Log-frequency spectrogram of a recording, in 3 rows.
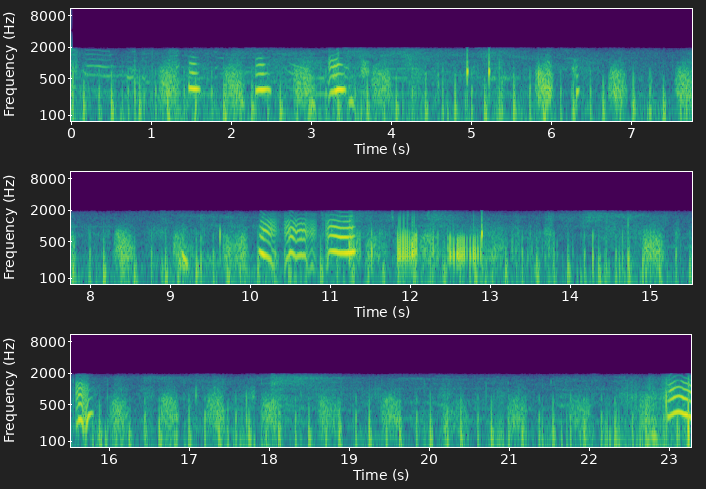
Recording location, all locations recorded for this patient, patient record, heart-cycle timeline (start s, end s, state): mitral valve (MV)
aortic valve (AV)+mitral valve (MV)
#Age: Infant
#Sex: Male
#Height: 62.0 cm
#Weight: 7.6 kg
#Pregnancy status: False
#Murmur: Unknown
#Murmur locations: nan
#Most audible location: nan
#Systolic murmur timing: nan
#Systolic murmur shape: nan
#Systolic murmur grading: nan
#Systolic murmur pitch: nan
#Systolic murmur quality: nan
#Diastolic murmur timing: nan
#Diastolic murmur shape: nan
#Diastolic murmur grading: nan
#Diastolic murmur pitch: nan
#Diastolic murmur quality: nan
#Outcome: Abnormal
#Campaign: 2015 screening campaign
0.00	16.59	unannotated
16.59	16.66	S1
16.66	16.81	systole
16.81	16.87	S2
16.87	16.98	diastole
16.98	17.03	S1
17.03	17.17	systole
17.17	17.23	S2
17.23	17.35	diastole
17.35	17.39	S1
17.39	17.56	systole
17.56	17.61	S2
17.61	17.72	diastole
17.72	17.78	S1
17.78	17.93	systole
17.93	17.99	S2
17.99	18.10	diastole
18.10	18.17	S1
18.17	18.30	systole
18.30	18.36	S2
18.36	18.47	diastole
18.47	18.53	S1
18.53	18.68	systole
18.68	18.74	S2
18.74	18.85	diastole
18.85	18.91	S1
18.91	19.06	systole
19.06	19.10	S2
19.10	19.21	diastole
19.21	19.29	S1
19.29	19.44	systole
19.44	19.48	S2
19.48	19.61	diastole
19.61	19.68	S1
19.68	19.82	systole
19.82	19.87	S2
19.87	19.99	diastole
19.99	20.07	S1
20.07	20.20	systole
20.20	20.26	S2
20.26	20.36	diastole
20.36	20.45	S1
20.45	20.58	systole
20.58	20.63	S2
20.63	20.75	diastole
20.75	20.81	S1
20.81	20.97	systole
20.97	21.02	S2
21.02	21.14	diastole
21.14	21.21	S1
21.21	21.35	systole
21.35	21.41	S2
21.41	21.53	diastole
21.53	21.59	S1
21.59	21.74	systole
21.74	21.80	S2
21.80	21.92	diastole
21.92	21.97	S1
21.97	22.12	systole
22.12	22.18	S2
22.18	22.30	diastole
22.30	22.36	S1
22.36	23.28	unannotated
